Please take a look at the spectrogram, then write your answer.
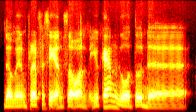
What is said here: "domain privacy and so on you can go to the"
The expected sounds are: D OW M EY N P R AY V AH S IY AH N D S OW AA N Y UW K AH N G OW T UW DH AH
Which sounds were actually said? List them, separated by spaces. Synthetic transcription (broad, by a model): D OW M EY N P R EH F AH S IY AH N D S OW AA N Y UW K AH N G OW T UW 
